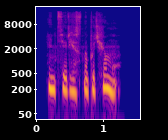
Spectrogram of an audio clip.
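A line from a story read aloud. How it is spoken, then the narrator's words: Terrified whisper. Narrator (Russian): в ужасе прошептала ему вслед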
